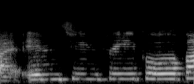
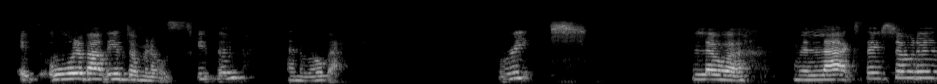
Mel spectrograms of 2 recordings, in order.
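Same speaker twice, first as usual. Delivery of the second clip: voice trembling and shaky, strained as from effort. Speaker cueing a hard exercise to listeners, voice shaking from effort. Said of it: "My voice is shaking because it's hard".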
